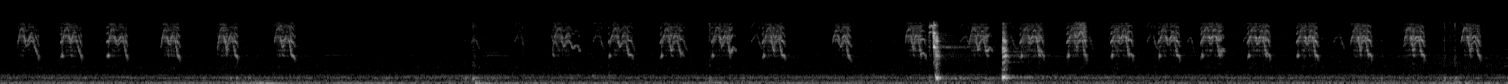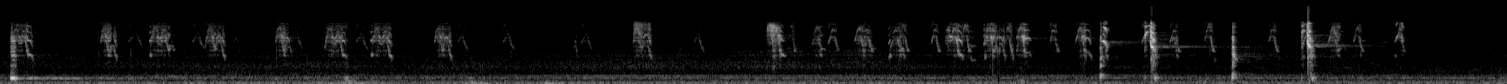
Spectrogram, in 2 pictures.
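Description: Peregrine falcon chick begging for food while being fed, a rapid run of short high calls at about two a second in several bouts with brief pauses. A few sharp knocks stand out, mostly near the end, over a low steady hum.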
